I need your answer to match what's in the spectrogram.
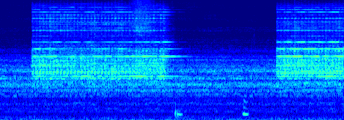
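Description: A harsh electric bell rings continuously for about two seconds, stops briefly, then starts ringing again with the same loud, steady metallic clatter, with no one speaking.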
